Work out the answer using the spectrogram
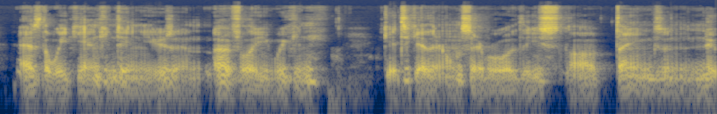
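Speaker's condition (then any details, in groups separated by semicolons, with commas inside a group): Spastic quadriplegic cerebral palsy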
